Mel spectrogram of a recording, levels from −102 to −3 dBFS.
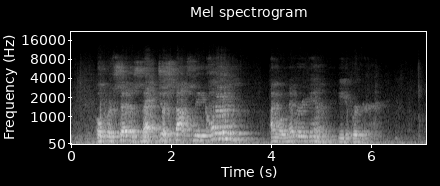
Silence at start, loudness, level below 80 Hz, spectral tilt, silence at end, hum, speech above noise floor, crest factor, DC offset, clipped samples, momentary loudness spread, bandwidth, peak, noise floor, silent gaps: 0 s; -29 LUFS; -52 dBFS; -8.5 dB/octave; 0.25 s; none; 25 dB; 18 dB; under 0.1%; under 0.1%; 13 LU; 8.8 kHz; -12 dBFS; -54 dBFS; none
